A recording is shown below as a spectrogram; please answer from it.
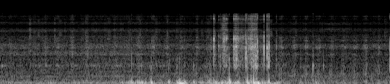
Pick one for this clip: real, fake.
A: real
